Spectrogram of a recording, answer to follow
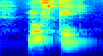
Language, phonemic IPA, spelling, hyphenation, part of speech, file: Dutch, /ˈmuf.ti/, moefti, moef‧ti, noun, Nl-moefti.ogg
- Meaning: a mufti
